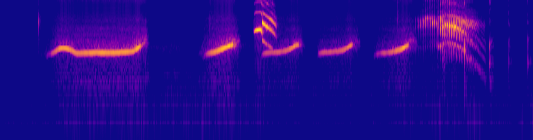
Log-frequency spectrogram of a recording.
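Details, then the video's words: Talking ringneck parrot giving a long flat whistle, then shorter rising whistles, a sharp high chirp and a final harsh squawk. "PARROT TALKING | RINGNECK PARROT"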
